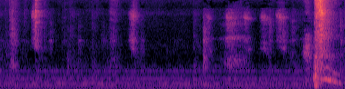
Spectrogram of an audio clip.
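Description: One sharp sneeze bursts out near the end, loud and close, after several seconds of quiet rustling and soft breathing.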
